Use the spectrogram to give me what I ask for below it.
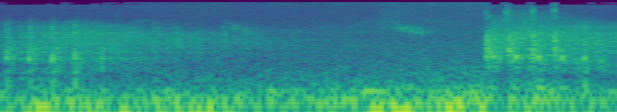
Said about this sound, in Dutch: Als we op een avond op de binnenplaats zitten, worden de geweerschoten steeds intenser.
